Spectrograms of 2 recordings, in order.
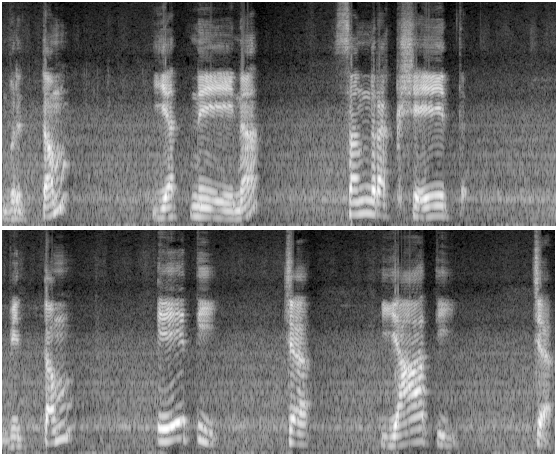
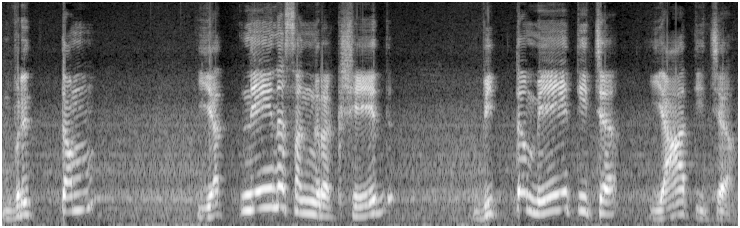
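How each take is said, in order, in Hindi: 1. हर शब्द अपने रूप में अलग-अलग बोला जाता है। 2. शब्द ध्वनि-परिवर्तन के साथ आपस में जुड़कर बोले जाते हैं।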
